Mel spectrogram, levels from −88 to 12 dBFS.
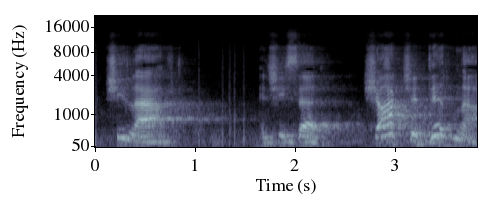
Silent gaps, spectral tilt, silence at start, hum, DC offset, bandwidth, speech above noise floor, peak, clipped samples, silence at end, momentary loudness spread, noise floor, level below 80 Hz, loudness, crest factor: none; -3.5 dB/octave; 0.1 s; none; under 0.1%; 14.5 kHz; 22 dB; -6 dBFS; under 0.1%; 0 s; 19 LU; -48 dBFS; -52 dBFS; -26 LUFS; 22 dB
